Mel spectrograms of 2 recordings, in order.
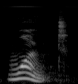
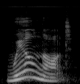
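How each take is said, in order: First: It is said as one contracted syllable. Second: It is said as two full words.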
